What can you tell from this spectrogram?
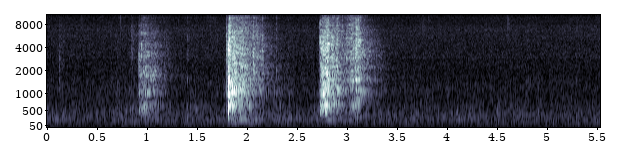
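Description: Spatula scraping through thick gravy in a skillet as it is stirred: three short scrapes about a second apart, the second the loudest.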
